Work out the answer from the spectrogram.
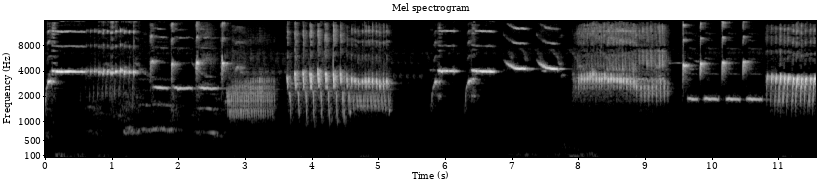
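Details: Captive canary song meant to teach and stir other canaries into singing: varied bursts of buzzy rolls, steady high whistles, rapid trills and upslurred chips, cut into pieces by short silent gaps.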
